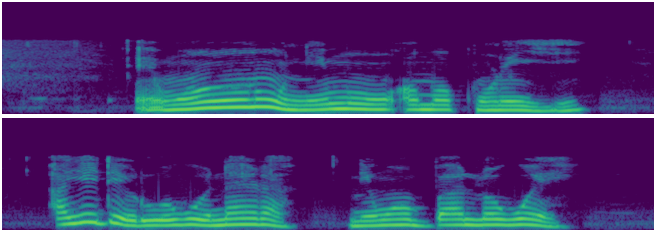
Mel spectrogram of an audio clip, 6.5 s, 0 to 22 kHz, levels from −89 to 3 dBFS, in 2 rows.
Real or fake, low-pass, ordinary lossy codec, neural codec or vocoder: real; 5.4 kHz; none; none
